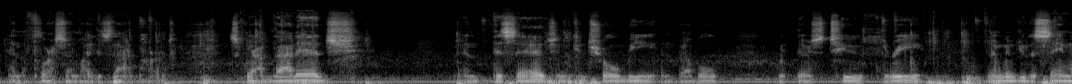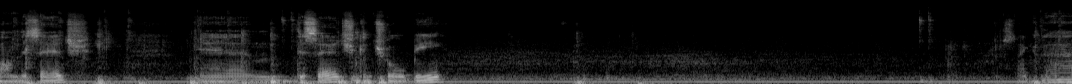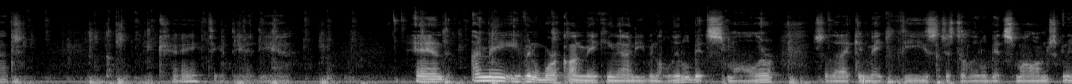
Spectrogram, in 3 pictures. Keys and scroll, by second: 5.7 ctrl+b, 9.3 alt+a, 14.3 ctrl+b, 21.6 Tab, 22.4 alt+a, 25.7 Tab, 25.9 a, 27.0 s, 29.3 Tab, 30.0 Tab, 30.3 a, 30.8 s.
